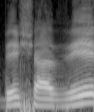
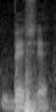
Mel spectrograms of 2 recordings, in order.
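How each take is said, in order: First: The word is said with three syllables. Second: The word is said with two syllables. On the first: The speaker calls it wrong. "लेकिन बेशावे बोलते नहीं है" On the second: The speaker calls it right. "क्या बोलते हैं?"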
